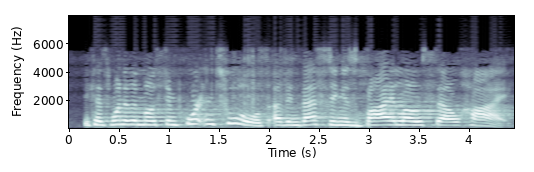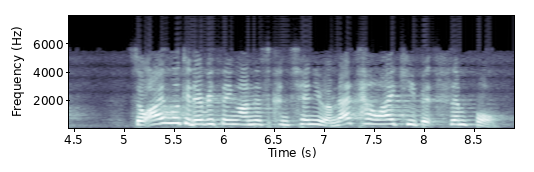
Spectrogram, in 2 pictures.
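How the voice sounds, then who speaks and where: Noticeable background noise surrounds a woman whose high-pitched voice sounds animated while her loudness stays very even. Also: ordinary pitch variation, moderate pace. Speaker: investor and financial interviewer. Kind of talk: seminar talk.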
